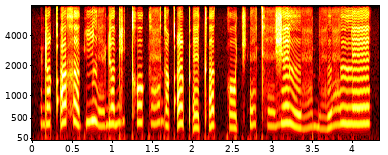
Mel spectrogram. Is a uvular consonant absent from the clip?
no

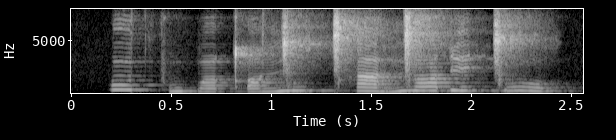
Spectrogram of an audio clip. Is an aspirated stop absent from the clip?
no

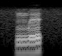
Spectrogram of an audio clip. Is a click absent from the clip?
yes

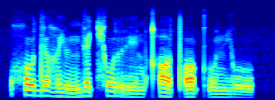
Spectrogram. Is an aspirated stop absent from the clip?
no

